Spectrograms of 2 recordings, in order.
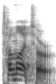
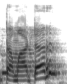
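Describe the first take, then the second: First: The first t sound is aspirated, with breath. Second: The first t sound is plain, without breath. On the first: This is how an English speaker would say it. The speaker calls it wrong. "वो ट के बदले ठ का प्रयोग करता है" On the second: This is the native Hindi pronunciation. The speaker calls it right. "वो टमाटर नहीं बोल पाएगा"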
